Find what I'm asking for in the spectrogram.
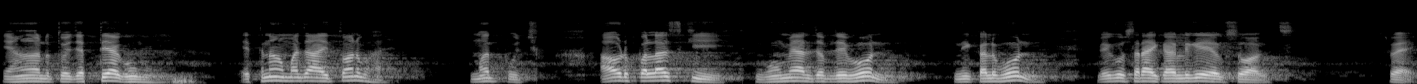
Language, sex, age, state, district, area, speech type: Maithili, male, 18-30, Bihar, Begusarai, rural, spontaneous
